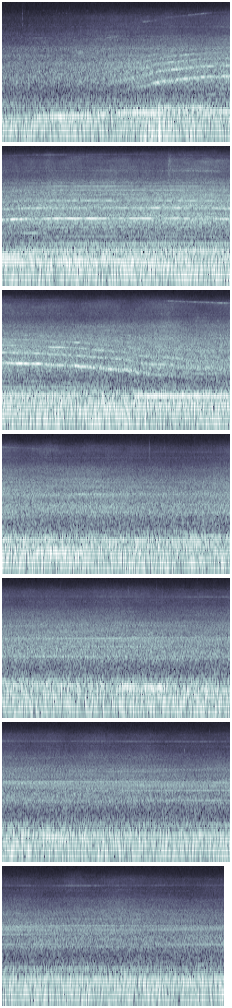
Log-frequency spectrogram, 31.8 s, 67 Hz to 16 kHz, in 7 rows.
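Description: Grove GMK6300L mobile crane's engine running under load as it hoists, a steady rumble. About three seconds in, a pitched whine rises, holds for several seconds and falls away again about twelve seconds in.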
